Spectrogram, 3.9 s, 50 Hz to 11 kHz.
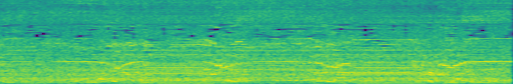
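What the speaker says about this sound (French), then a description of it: "En fait, c'est pas l'imprimante qui est bruyante, c'est l'alimentation." A Lulzbot TAZ 5 3D printer running a fast print, its noisy power supply whirring: a constant, fairly loud fan drone with stepper-motor whines rising and falling in repeating sweeps.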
